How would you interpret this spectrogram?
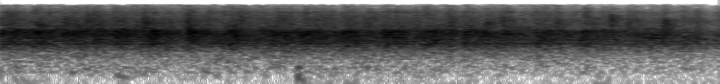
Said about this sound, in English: Let's give our candidates a round of applause, if you would.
